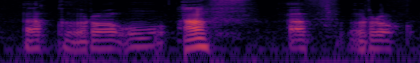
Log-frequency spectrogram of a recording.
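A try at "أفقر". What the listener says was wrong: fa qaf ra. Urutannya jangan dibalik-balik ya. Afqaru.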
